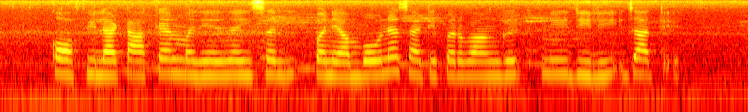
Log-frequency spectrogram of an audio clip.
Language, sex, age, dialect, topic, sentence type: Marathi, female, 18-24, Northern Konkan, agriculture, statement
